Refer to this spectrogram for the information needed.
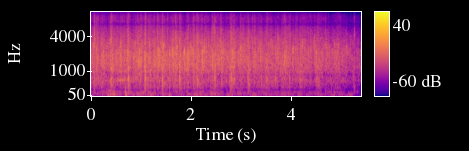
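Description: Sustained audience applause fills the room, a dense wash of many hands clapping steadily at a strong, even level for several seconds before easing slightly at the end.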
